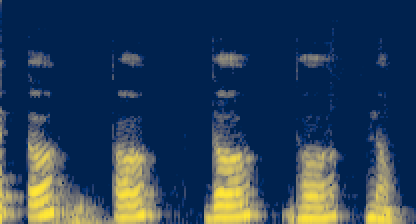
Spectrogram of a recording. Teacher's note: तो इसके अलावा जो हमारे व्यंजन हैं वो हमारे आ जाएंगे इसमें त वर्ग। अगर आप बोल करके देखें तो जो जीभ है वो दांतों को टच कर रही है, त थ द ध न, तो ये व्यंजन दंत व्यंजन में आ जाएंगे।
